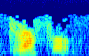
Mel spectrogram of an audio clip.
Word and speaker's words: Druffel: Ruffle, like a ruffle on a dress. Not Druffel. – Okay. How do you spell? How do you pronounce it? – A druffle. – Druffle. Okay, like a druffle bag.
